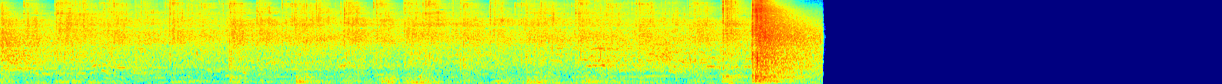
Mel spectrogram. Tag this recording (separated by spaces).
bang dance echo gym gymnasium synchronized-clapping tap tap-dance tap-dancing tapping thumping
